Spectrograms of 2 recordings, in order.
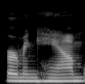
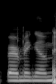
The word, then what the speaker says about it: Birmingham: So I'm from Birmingham, Alabama, which is pronounced Birmingham, which is pronounced wrong from what I'm told by everyone here in the US, because Birmingham. – I guess, but yeah. – Yeah. But they're totally different places, so we just pronounce them differently.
